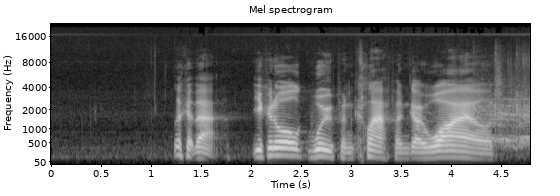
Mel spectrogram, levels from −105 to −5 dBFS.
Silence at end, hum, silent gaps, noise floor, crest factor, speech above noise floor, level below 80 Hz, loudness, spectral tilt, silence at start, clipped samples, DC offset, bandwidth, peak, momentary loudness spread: 0 s; none; none; -65 dBFS; 20 dB; 39 dB; -86 dBFS; -27 LUFS; -4 dB/octave; 1.25 s; under 0.1%; under 0.1%; 19.5 kHz; -8 dBFS; 10 LU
